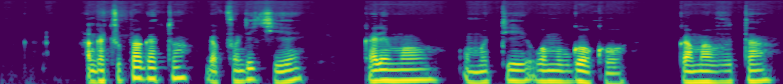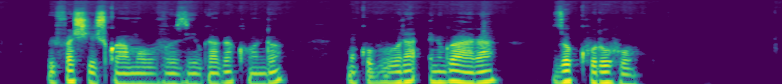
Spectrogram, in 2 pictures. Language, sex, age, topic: Kinyarwanda, male, 18-24, health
